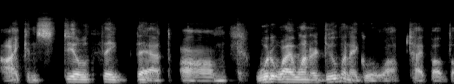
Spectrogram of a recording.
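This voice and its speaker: A man speaks at a moderate pace, his voice dry and close with no echo. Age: 60s. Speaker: podcast guest. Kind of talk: casual chat. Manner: halting.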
